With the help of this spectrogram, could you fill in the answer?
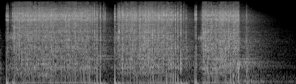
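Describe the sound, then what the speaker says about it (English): A ratchet with a 21 mm socket snugs down bolts during front CV axle replacement on a 2018-2024 Chevrolet Equinox 1.5L L4, its rapid pawl clicking running in loud close bursts, three strokes separated by brief pauses. "I'm going to snug these down with my 21 millimeter"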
